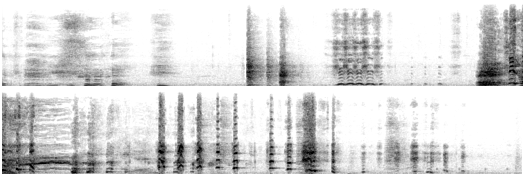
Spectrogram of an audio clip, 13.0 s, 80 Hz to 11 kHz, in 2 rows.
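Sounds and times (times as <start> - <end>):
person burping: 5.9 - 6.8.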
